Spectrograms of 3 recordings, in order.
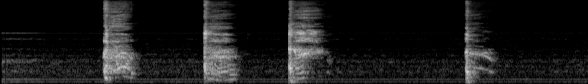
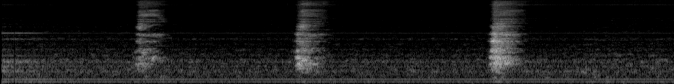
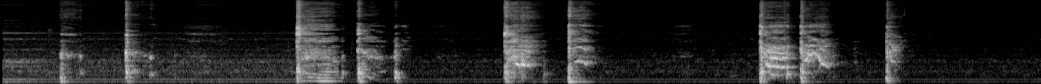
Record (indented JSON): {
  "three_cough_length": "5.9 s",
  "three_cough_amplitude": 32768,
  "three_cough_signal_mean_std_ratio": 0.34,
  "exhalation_length": "6.7 s",
  "exhalation_amplitude": 17845,
  "exhalation_signal_mean_std_ratio": 0.38,
  "cough_length": "10.4 s",
  "cough_amplitude": 32768,
  "cough_signal_mean_std_ratio": 0.38,
  "survey_phase": "beta (2021-08-13 to 2022-03-07)",
  "age": "65+",
  "gender": "Female",
  "wearing_mask": "No",
  "symptom_cough_any": true,
  "symptom_runny_or_blocked_nose": true,
  "symptom_fatigue": true,
  "symptom_onset": "8 days",
  "smoker_status": "Never smoked",
  "respiratory_condition_asthma": true,
  "respiratory_condition_other": false,
  "recruitment_source": "REACT",
  "submission_delay": "1 day",
  "covid_test_result": "Positive",
  "covid_test_method": "RT-qPCR",
  "covid_ct_value": 26.4,
  "covid_ct_gene": "E gene",
  "influenza_a_test_result": "Negative",
  "influenza_b_test_result": "Negative"
}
